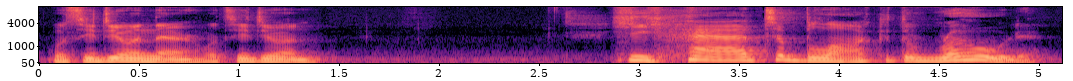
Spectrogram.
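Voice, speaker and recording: A man's voice: a little high, takes it slowly. A man reading a children's picture book aloud as a teacher would, expressively, putting questions to his young listeners. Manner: expressive, acts out sound effects, asks listeners questions. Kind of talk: animated children's storybook read-aloud.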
